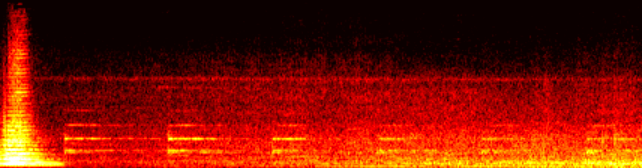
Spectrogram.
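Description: A Canadian Pacific locomotive air horn sounds a short blast that cuts off about half a second in. Then the train rolls past with a quieter, steady rumble of wheels on rail.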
